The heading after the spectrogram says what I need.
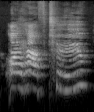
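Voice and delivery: loud, high protest; Henry lying to Mum, loud and high. Acted. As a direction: insist it a bit too hard. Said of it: "lied Henry".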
